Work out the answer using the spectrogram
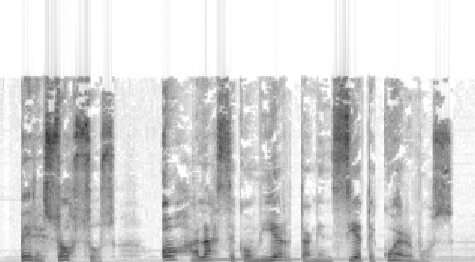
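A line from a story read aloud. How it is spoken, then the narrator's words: Desperate, uncontrolled exclamation. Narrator (Spanish): su desesperación por la tardanza de los muchachos fue tanta y tan grande que sin poder contenerse exclamó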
